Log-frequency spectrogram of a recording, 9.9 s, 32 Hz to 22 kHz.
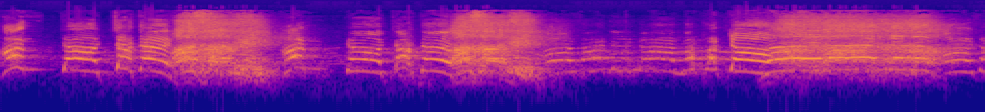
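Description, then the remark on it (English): A large crowd of protesters in the streets of Kashmir, protesting after Article 370 was revoked, shouts and chants in loud, rhythmic bursts, many voices rising together in repeated slogans with brief pauses between waves of yelling. “First, large crowds of people living in Kashmir took to the streets to protest, saying they want Kashmir to be free and independent.”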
